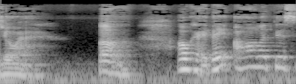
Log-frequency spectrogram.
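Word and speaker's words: Joi: And her daughter, who I said her name was Joy, because it's spelled J-O-I. She keep calling her Joy. So I guess the little girl name is Joy.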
